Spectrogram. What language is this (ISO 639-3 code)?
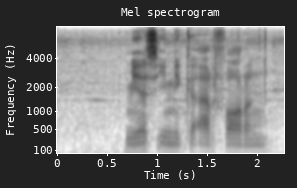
afr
